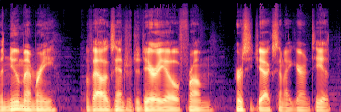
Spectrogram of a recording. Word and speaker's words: Daddario: Alexandra Daddario.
